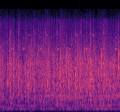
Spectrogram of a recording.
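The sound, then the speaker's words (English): Loud audience applause for guests on stage at a live show, thick, sustained clapping that stays level for the whole stretch. “Can we say a huge round of applause and thank you to Tina and all of the fracking nanas.”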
